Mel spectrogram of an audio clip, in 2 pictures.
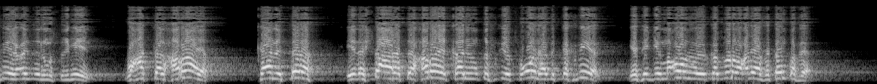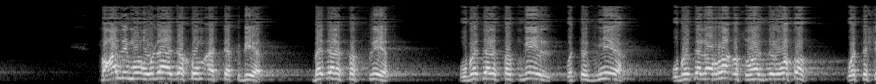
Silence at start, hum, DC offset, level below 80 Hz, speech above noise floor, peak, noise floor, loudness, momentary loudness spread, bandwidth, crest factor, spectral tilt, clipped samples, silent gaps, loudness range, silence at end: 0 s; none; under 0.1%; -54 dBFS; 48 dB; 0 dBFS; -60 dBFS; -12 LUFS; 9 LU; 17 kHz; 12 dB; -2.5 dB/octave; under 0.1%; none; 3 LU; 0 s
